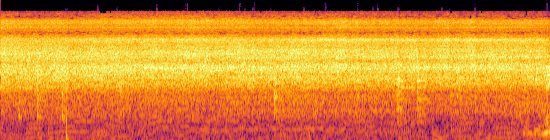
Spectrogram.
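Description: Ground beef browning in a hot pan for chili, a loud, close, continuous sizzle with occasional stirring scrapes and small pops throughout, no voices.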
